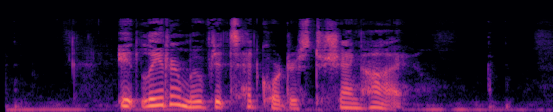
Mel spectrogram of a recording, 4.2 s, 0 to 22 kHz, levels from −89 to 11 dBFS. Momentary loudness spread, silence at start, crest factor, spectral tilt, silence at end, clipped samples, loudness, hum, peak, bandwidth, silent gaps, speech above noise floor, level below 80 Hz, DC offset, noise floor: 25 LU; 0.05 s; 20 dB; -5 dB/octave; 0.55 s; under 0.1%; -22 LUFS; none; -4 dBFS; 11.5 kHz; none; 28 dB; -56 dBFS; under 0.1%; -49 dBFS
